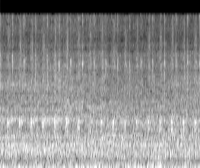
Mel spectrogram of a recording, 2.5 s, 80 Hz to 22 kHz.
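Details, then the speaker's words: A 2018 Mercedes-Benz A200 (W176) with 160,000 miles idles with a light, regular ticking knock over the engine hum; source uncertain. It is jerky going into reverse, and coolant is leaking. Engine knocking at idle. "I don't know if you can hear the knocking sound doesn't sound very good"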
